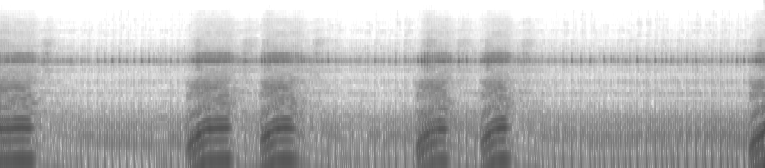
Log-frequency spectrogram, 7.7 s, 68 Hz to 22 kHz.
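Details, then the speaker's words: New Husqvarna 525 RX trimmer after a primed cold start on choke, choke pushed down: a steady high two-stroke idle between quick throttle blips that rise and fall cleanly. Normal, healthy warm-up. "And then you just let it warm up, and that's pretty much it. So very simple. I'm very impressed with how fast it started."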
